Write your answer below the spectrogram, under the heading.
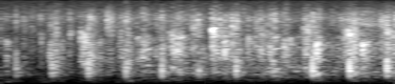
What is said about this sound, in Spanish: Tenemos allí, por favor, un aplauso para el señor Kenny Ruiz.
